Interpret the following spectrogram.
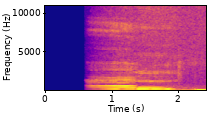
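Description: A girl humming one steady, level 'mmm' for about a second and a half. It begins after dead silence just over half a second in: a thinking hum before an answer.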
